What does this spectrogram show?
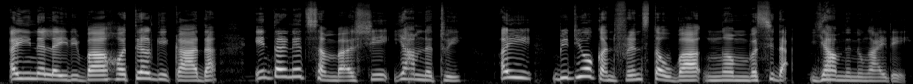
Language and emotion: Manipuri, happy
